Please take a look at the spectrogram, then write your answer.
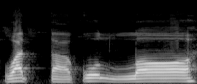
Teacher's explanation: lafaz Allah di belakangnya ada huruf yang memiliki tanda baca dhammah, maka lafaz Allahnya dibaca tebal. Makanya dibaca wattaqullah. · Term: dibaca tafkhim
